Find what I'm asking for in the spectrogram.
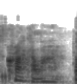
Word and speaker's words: craquelin: One of the other things that Tan did was create something called a craquelin. Is that right? Am I saying that right? – Yes, a craquelin.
